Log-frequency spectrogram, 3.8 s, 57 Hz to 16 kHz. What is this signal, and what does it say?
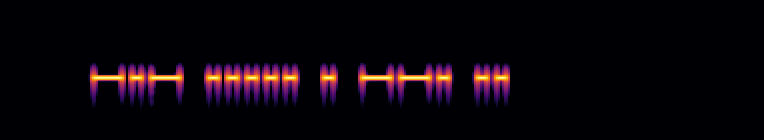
Morse code, heard as a keyed tone, about 25 wpm, 690 Hz. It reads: K5EGI
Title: USA Call Signs - 5 Characters - 25wpm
